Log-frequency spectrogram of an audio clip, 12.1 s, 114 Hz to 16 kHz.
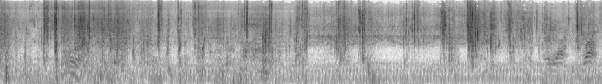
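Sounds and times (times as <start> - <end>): wind buffeting microphone: 0.0 - 8.2
water sloshing against boat: 0.0 - 12.0.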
